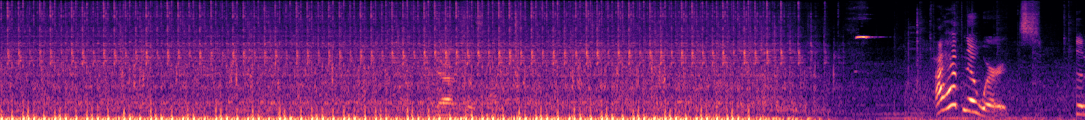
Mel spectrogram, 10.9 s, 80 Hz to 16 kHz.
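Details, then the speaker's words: 2007 Harley-Davidson Sportster after replacing the rocker box gaskets: lumpy idle with a fast, regular tick of about three per second from the top end; suspected valve ticking rather than pushrods, not confirmed. "No, that's valve noise cuz it's on this side. It's the valves, not the push valve ticking."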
